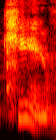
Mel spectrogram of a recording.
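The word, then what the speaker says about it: Kyiv: think is highly appreciated so you say keev when you're in keev okay so what was the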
